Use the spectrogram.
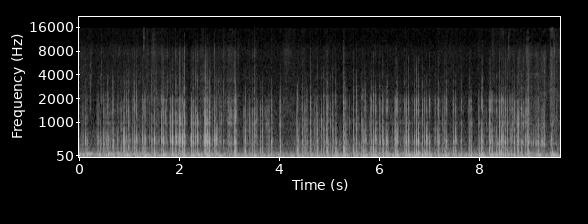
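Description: A full-size orange signed Spalding leather or composite basketball, hollow and inflated, is tapped rapidly with the fingertips of both hands, then lifted and held up. The tapping is a dense, continuous patter of soft, dull, hollow thuds that die away almost instantly, over a steady low rumble.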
